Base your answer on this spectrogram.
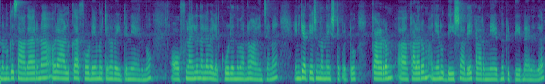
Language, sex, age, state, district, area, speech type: Malayalam, female, 30-45, Kerala, Palakkad, rural, spontaneous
